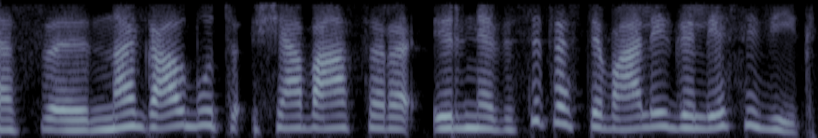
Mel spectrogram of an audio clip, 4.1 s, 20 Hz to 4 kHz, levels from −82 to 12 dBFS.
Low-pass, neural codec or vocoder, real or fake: 3.6 kHz; none; real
